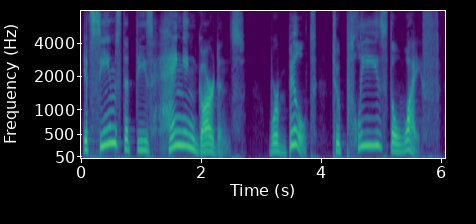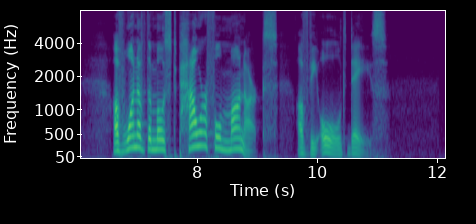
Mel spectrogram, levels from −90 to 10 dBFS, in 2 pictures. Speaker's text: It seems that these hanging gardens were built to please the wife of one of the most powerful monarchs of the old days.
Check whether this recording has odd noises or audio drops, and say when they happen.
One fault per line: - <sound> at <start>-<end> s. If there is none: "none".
none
